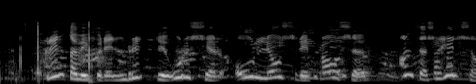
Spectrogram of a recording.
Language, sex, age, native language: Icelandic, male, 13, Icelandic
